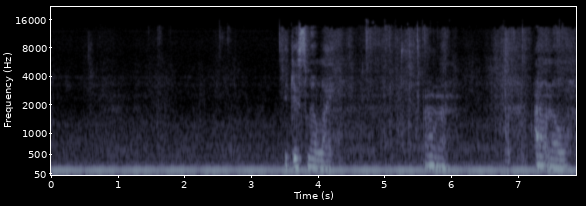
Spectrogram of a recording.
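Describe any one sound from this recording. Denim fabric rustles as a young woman handles it.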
